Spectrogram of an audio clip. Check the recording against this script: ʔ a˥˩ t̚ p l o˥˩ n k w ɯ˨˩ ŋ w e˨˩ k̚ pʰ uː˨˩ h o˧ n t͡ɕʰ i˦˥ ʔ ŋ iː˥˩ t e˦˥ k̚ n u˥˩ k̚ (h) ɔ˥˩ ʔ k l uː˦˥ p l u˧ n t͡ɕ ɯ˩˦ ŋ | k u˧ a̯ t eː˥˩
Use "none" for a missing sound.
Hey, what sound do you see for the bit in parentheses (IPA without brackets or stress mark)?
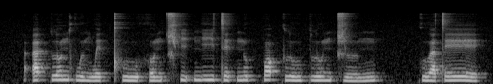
p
